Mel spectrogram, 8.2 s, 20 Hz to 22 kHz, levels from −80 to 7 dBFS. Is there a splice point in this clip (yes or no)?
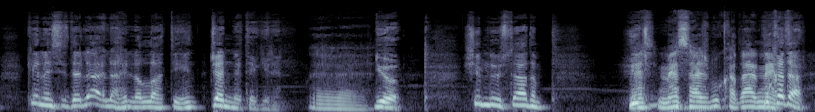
yes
